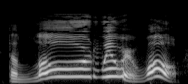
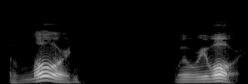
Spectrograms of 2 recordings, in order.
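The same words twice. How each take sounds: First: It is said with more force and conviction. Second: It is said in a calm, ordinary voice.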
